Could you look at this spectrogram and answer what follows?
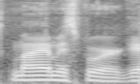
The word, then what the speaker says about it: Miamisburg: Miamisburg, yeah.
